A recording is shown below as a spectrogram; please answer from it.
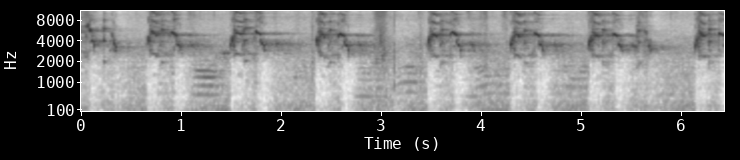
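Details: Caged bird trained for singing competitions repeats a short, emphatic chirped phrase roughly every second, with faint lower whistled notes slipping in between the loud high phrases.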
